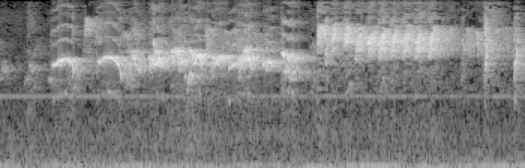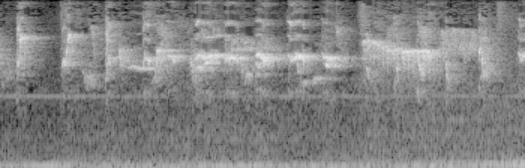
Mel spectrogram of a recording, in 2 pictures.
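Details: Young Javan Horsfield's bush lark, two months old, singing copied master material learned from an adult bush lark. A busy, nearly continuous stream of high chattering notes, sweeping whistles and rapid buzzy trills, changing pattern every second or two.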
